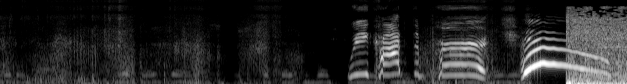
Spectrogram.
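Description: A child's excited, high-pitched shrieks come about three and a half seconds in, after a quiet start, ending in one long cry that rises and then falls. Music starts suddenly just before the end.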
